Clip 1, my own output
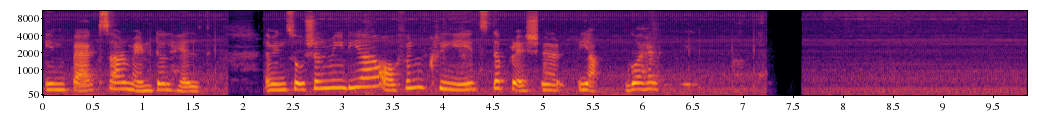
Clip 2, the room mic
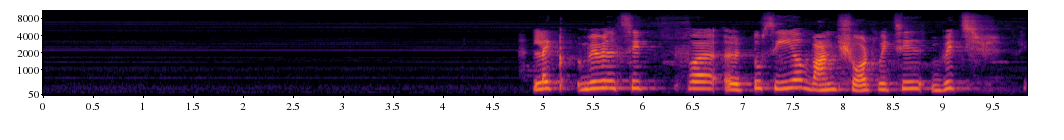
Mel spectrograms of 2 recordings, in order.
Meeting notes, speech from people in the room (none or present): present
